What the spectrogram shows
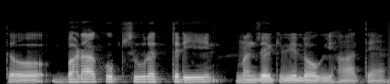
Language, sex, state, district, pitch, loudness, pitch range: Hindi, male, Delhi, New Delhi, 105 Hz, -19 LUFS, 100-120 Hz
